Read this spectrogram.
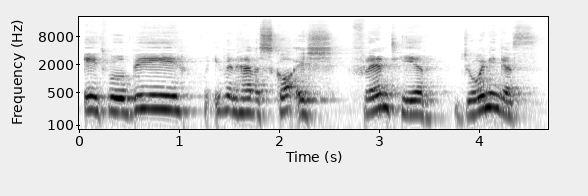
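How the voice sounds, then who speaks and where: Measured in pace and mid-range in pitch, a woman with an Israeli accent leads a chatty soul-talk livestream. She comes across as effusive and playful, wandering freely from point to point.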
